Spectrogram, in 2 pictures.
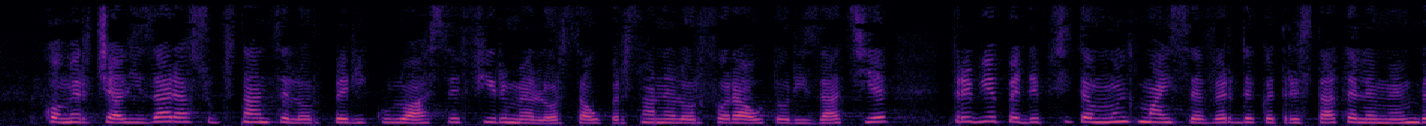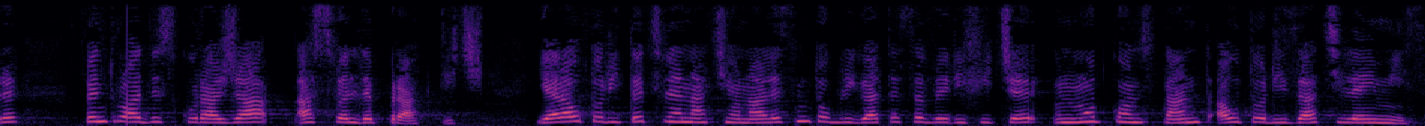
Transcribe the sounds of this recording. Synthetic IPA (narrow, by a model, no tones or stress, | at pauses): ko̞me̞rt͡ʃializaɾeasubst̪ant̪se̞lo̞rpe̞ɾikuluase̞firme̞lo̞rsawpe̞rsoane̞lo̞rfəɾəaut̪o̞ɾizat̪sije̞ | t̪ɾe̞buje̞pe̞d̪e̞psit̪əmult̪majse̞ve̞rd̪e̞kət̪ɾe̞st̪at̪e̞le̞me̞mbɾe̞ | pe̞nt̪ɾuad̪e̞skuɾaʒaast̪fe̞ld̪e̞pɾakt̪it͡ʃʲ | jaɾaut̪o̞ɾit̪ət̪sile̞nat̪sio̞nale̞sunt̪o̞bliɡat̪e̞səve̞ɾifit͡ʃe̞ɨnmo̞d̪ko̞nst̪ant̪aut̪o̞ɾizat̪siːle̞ːmise̥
